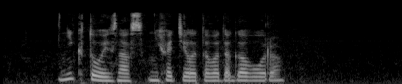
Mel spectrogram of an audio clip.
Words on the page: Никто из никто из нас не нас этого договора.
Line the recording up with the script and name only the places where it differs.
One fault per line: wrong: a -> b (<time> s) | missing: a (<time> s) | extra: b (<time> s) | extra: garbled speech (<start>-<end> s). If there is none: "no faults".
missing: никто из (1.2 s)
wrong: нас -> хотел (1.6 s)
